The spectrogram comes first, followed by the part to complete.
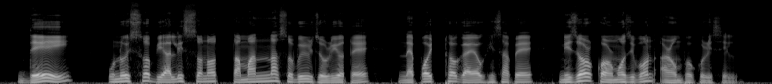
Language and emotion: Assamese, neutral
